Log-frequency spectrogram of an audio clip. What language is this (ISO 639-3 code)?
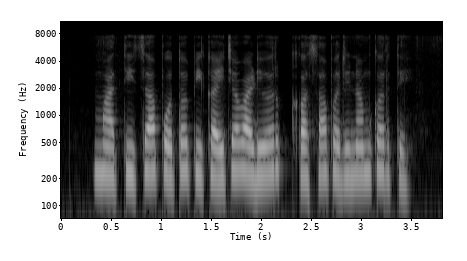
mar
